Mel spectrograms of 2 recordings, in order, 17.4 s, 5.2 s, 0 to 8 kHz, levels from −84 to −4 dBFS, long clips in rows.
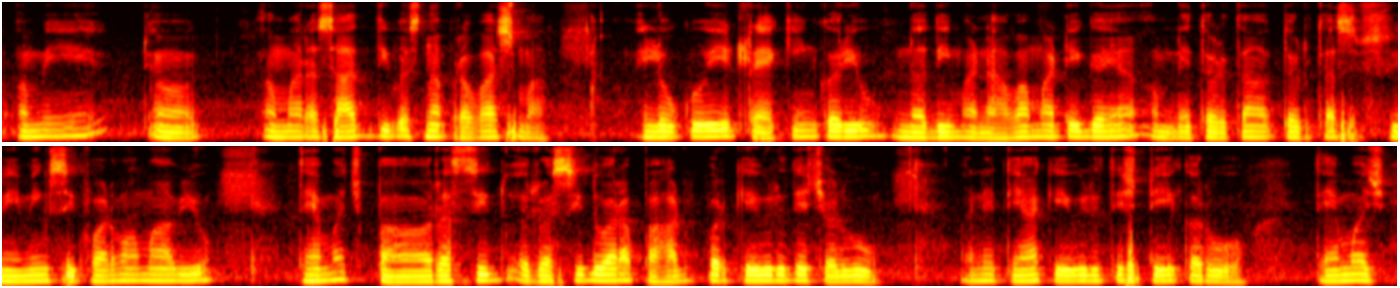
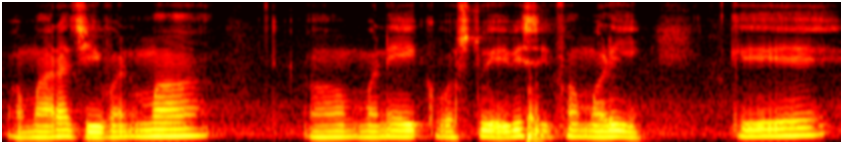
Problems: low volume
